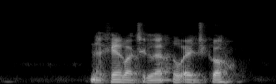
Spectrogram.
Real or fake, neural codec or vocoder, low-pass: fake; codec, 16 kHz, 1 kbps, FreqCodec, larger model; 7.2 kHz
